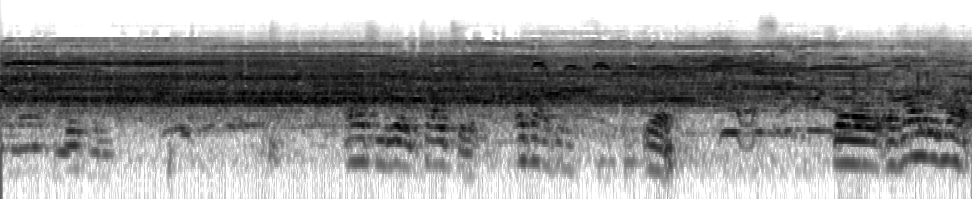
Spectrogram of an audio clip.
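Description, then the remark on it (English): A large rally crowd in Texas roars continuously, a dense, loud wash of cheering with scattered high whoops, and some voices talking underneath throughout. “Do you hear that crowd back there?”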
